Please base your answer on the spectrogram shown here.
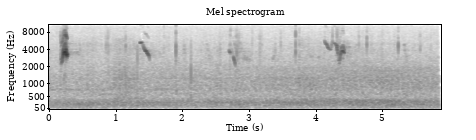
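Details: Sparrows coming for food at a Tenmangu shrine's front approach on 12 April 2020 give a few widely spaced, clear, high chirps and slurred notes, with a faint background hush.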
